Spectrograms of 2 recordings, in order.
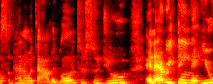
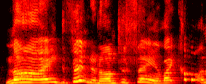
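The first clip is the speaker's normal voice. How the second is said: cowering husband; 4 semitones higher than usual. Retold or imitated. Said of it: "some men who cower in".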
